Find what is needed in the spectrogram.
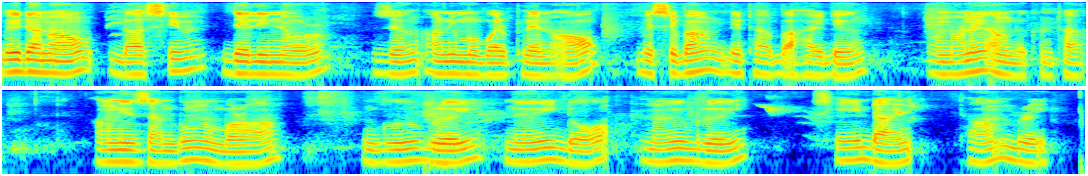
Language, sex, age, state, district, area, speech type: Bodo, male, 18-30, Assam, Kokrajhar, rural, read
